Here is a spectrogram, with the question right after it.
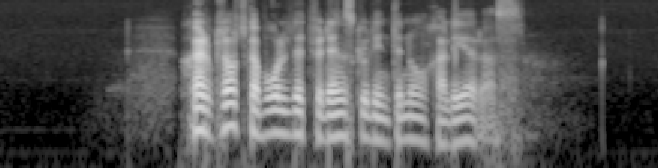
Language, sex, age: Swedish, male, 47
